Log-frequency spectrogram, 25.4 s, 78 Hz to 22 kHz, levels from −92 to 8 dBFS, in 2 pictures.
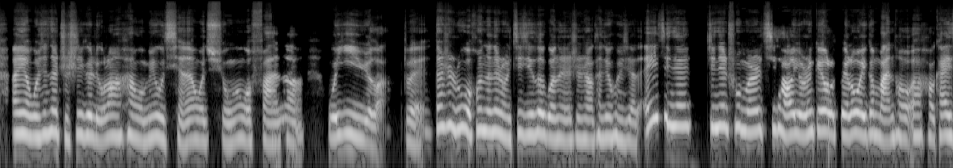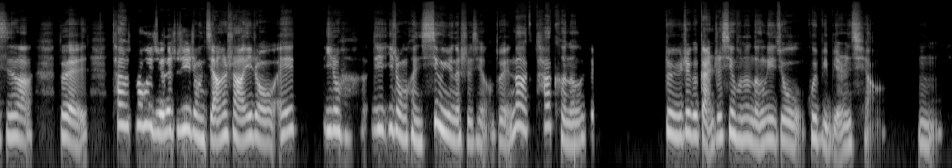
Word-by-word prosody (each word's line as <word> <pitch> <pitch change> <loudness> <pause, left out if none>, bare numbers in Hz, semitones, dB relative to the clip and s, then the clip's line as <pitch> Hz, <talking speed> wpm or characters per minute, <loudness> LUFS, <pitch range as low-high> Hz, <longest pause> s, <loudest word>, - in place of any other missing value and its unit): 哎 250 0 +3
呀， 245 -2 +5
我 225 0 +3
现 245 +3 +1
在 265 - +3
只 235 -4 -6
是 245 +5 -3
一 235 - 0
个 230 0 +5
流 200 -2 -2
浪 225 +1 +1
汉， 235 -1 -1
我 205 - -3
没 200 +2 -3
有 225 -2 +1
钱， 190 +1 -2
我 195 - -3
穷 185 -2 -3
了、 205 - -5
我 190 -2 -1
烦 180 -2 -1
了、 195 +1 -3 0.3
我 215 0 +3
抑 240 0 +1
郁 200 -4 -1
了， 160 - -2 0.2
对。 195 +7 -5
但 310 +1 +2
是 330 - +2
如 295 -1 +3
果 270 - +6
换 280 +4 +1
在 265 - +3
那 270 - +4
种 225 -4 +1
积 255 +3 -4
极 240 0 +1
乐 250 0 +5
观 220 -2 +2
的 210 - -2
人 200 0 -4
身 205 0 -5
上， 200 -1 -1
他 225 - -3
就 215 0 0
会 210 -4 -1
觉 195 - -5
得， - - -9
哎， 295 - 0 0.2
今 380 -7 +4
天 320 0 +2 0.2
今 305 -1 +3
天 315 0 +4
出 315 +2 -1
门 265 -2 +3
儿 270 +1 +4
乞 285 +2 -3
讨， 235 0 +8
有 240 -1 +4
人 250 +3 +3
给 270 0 +4
我 265 - +6 0.2
给 235 -2 +4
了 240 - +4
我 255 -1 +6
一 225 - +5
个 245 - 0
馒 200 -2 +4
头， 220 -3 -2
啊 230 +3 -1
好 225 -1 -4
开 235 +2 +2
心 230 0 -3
啊， 205 +2 -2 0.4
对， 225 0 0 0.3
他 340 -1 +1
他 330 0 -2
会 335 -2 +2
觉 250 -2 +4
得 270 - +4
这 275 - -9
是 - - +1
一 290 - +4
种 230 -5 0
奖 200 +4 +2
赏， 200 -4 +2
一 230 - +1
种 190 -6 -3
哎 255 +5 -3 0.4
一 275 -3 -2
种 275 -1 +2 0.4
呃 280 - -11
一 290 0 -1
种 245 -6 -1
很 210 -4 -2
幸 340 - +1
运 230 -3 0
的 190 - -3
事 190 -3 -9
情。 185 -1 -11
对， 195 -4 -7
那 315 -3 0
他 320 +1 -3
可 215 -10 -7
能 175 +1 -4
对 465 - -10 0.9
对 250 -4 +1
于 225 - -2
这 255 - +1
个 230 - +1
感 205 -6 0
知 220 - -3
幸 245 +1 -1
福 210 - -4
的 210 0 -4
能 175 -1 -4
力 200 -1 -4
就 190 -3 -5
会 215 -3 -2
比 180 -6 -6
别 - - -6
人 165 +2 -5
强。 210 +5 -9 0.6
嗯。 185 +8 -11
230 Hz, 295 characters per minute, -19 LUFS, 200-260 Hz, 0.9 s, 讨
